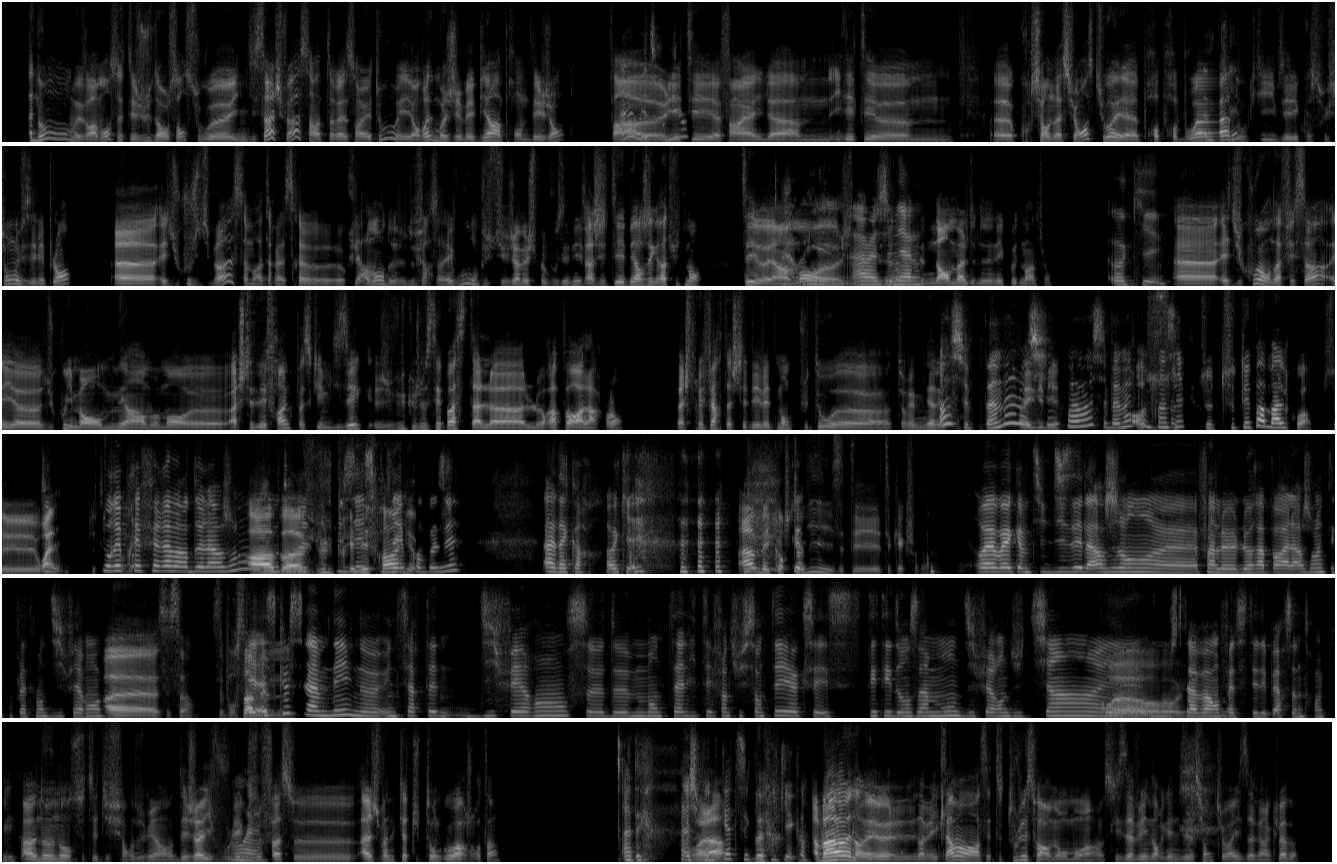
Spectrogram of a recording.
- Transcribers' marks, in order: stressed: "normal"; other background noise; laugh; chuckle; chuckle
- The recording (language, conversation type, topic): French, unstructured, Comment expliques-tu l’importance d’économiser de l’argent dès le plus jeune âge ?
